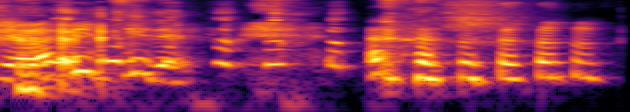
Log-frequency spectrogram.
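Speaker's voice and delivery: high laughing, drawn-out no; laughing denial. Retold or imitated. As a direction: stretch the denial out while laughing. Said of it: "I was like".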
